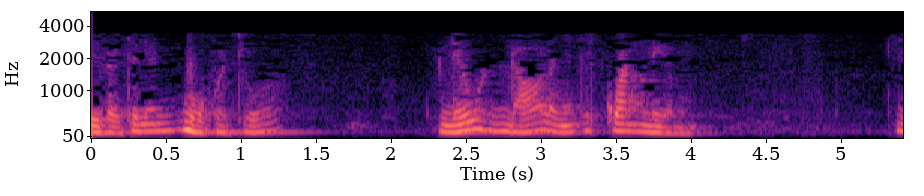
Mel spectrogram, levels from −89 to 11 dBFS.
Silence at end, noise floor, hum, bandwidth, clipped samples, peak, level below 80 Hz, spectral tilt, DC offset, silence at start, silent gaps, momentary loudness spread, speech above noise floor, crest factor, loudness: 0 s; -57 dBFS; none; 3.5 kHz; under 0.1%; -4 dBFS; -64 dBFS; -13.5 dB/octave; under 0.1%; 0 s; none; 13 LU; 35 dB; 20 dB; -23 LUFS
